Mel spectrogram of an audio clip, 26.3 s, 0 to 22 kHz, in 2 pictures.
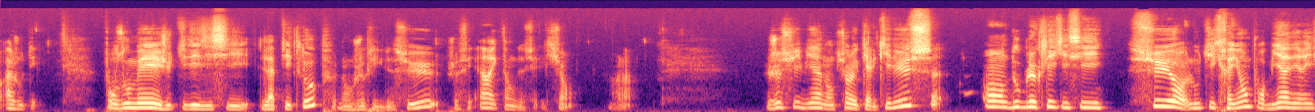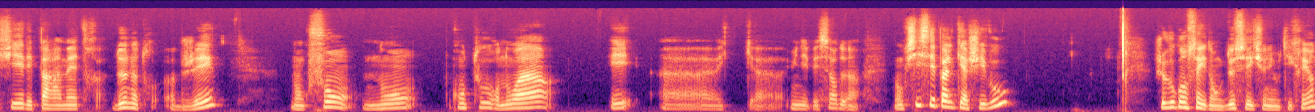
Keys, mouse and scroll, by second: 2.6 click, 3.4 click, 4.3-5.5 drag, 5.5 middle click, 10.2 click, 22.3 click, 25.0 click, 25.7 middle click.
